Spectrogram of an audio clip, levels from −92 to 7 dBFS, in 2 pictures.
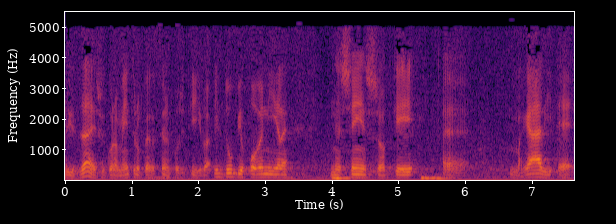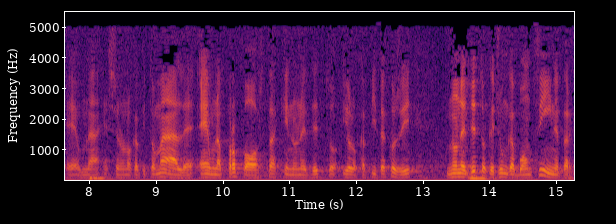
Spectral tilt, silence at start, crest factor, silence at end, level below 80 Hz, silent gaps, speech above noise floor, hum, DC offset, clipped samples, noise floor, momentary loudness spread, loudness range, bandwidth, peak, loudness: -7.5 dB/octave; 0 s; 22 dB; 0 s; -44 dBFS; none; 20 dB; none; 0.4%; under 0.1%; -48 dBFS; 14 LU; 6 LU; 5.4 kHz; -6 dBFS; -29 LUFS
